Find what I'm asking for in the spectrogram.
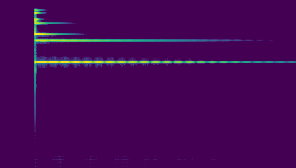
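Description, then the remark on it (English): A single mindfulness bell is struck once, ringing out with a clear, pure tone that slowly fades over several seconds with a gentle wavering shimmer, heard alone in silence. “Mindfulness bells.”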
